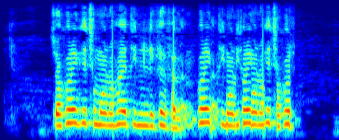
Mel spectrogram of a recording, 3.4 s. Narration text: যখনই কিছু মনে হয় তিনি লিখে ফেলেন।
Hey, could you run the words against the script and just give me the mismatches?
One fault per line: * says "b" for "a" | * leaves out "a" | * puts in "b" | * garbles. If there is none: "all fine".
* garbles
